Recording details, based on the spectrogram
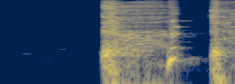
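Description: An adult gives a single rough cough with a short throat-clearing burst, then a second cough onset.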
